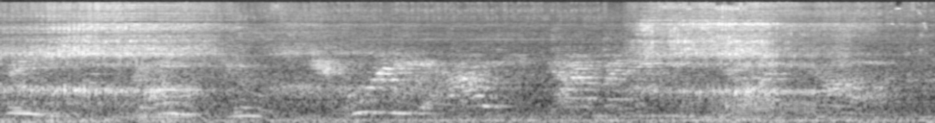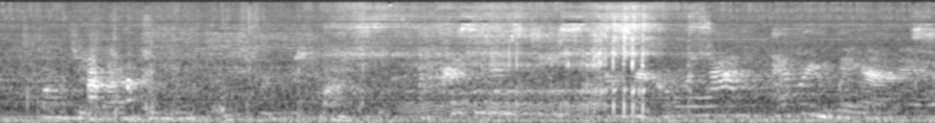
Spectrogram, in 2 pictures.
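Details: Adult man (furniture salesman) asleep at work, low rumbling snoring partly masked by nearby talking and background music; snoring.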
